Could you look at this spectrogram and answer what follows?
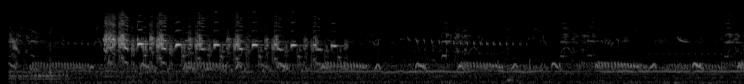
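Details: Egyptian goose family at Gowrie dam waterhole, Djuma Game Reserve, Sabi Sand Wildtuin, South Africa, 25 December 2021, 09:18, live camera: a sudden run of loud, harsh rasping bursts, roughly three per second, over softer repeated whistled notes from other birds.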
